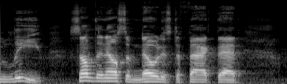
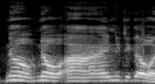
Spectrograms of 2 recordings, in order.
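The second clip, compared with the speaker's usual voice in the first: higher and louder, mock distress; high mock distressed woman; 6 semitones higher, 5 dB louder than usual. Lost woman refusing the cult member, high mock distress. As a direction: plead it up high like a lost stranger.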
